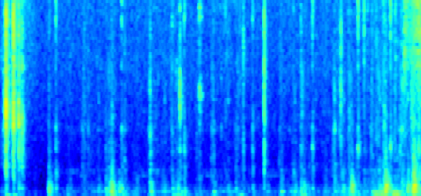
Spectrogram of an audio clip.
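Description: A sewing machine stitches trim to a quilt in short, soft bursts of needle patter, slowing and pausing as it works toward a corner, close and fairly quiet.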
